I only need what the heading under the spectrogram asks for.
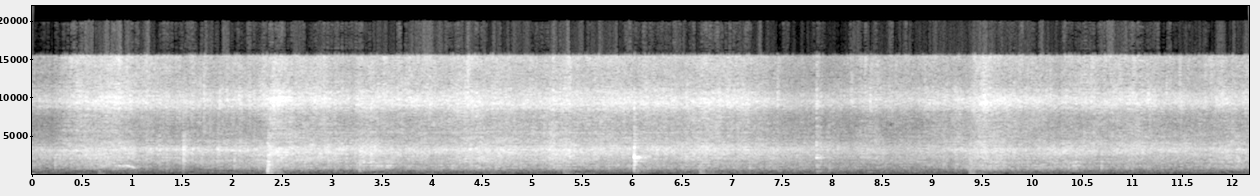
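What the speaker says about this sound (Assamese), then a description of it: "এতিয়া আমি তাত দিছো মাছৰ মাথাখিনি গোটেইখিনি ভালদৰে মিহলি কৰি লৈছো" Fish head and fried rice are stirred together in a pan, a continuous sizzle with occasional scraping clinks of the spatula, close and moderately loud.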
